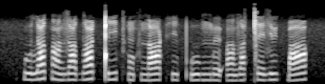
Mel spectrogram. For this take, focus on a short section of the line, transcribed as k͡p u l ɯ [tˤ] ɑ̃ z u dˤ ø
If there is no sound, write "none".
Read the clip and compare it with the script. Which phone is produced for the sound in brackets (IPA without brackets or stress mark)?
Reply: tˤ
